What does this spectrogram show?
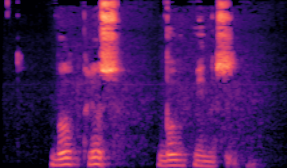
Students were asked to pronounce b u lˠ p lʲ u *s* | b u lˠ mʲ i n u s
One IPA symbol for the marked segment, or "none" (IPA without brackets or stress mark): s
